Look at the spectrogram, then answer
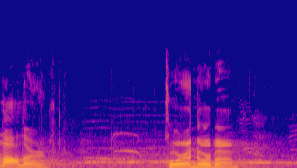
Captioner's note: audience cheers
